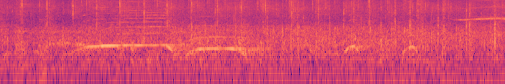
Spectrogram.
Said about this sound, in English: Aren't you grateful for people answering the call? Aren't you grateful? No, keep clapping, keep clapping.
